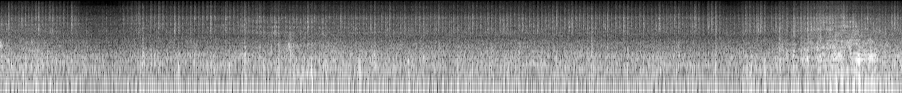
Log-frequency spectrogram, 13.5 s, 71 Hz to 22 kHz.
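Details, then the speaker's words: Falcon four-stroke paramotor trike just fitted with a new NOCO lithium LiFePO4 battery, restarted after a gas tank flush: loud, choppy but regular single-cylinder idle of three or four beats a second, steady; normal idle, running good. "it's running good now sorry for the loud noise I'm going to crank it up a little bit"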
